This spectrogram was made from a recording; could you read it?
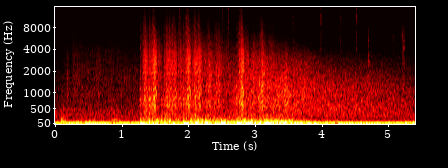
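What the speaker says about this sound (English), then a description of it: "I want to see it fire all guns aimed straight ahead" A warship in a naval video game set in the Norwegian campaign of 1947 fires all its guns straight ahead: a dense rumble of booming reports over constant low engine drone, with scattered sharper cracks trailing off.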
